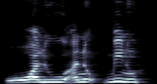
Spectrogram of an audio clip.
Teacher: یہاں پہ بھی واو مدہ کے بعد حمزہ دوسرے کلمے میں آ رہی ہے, مد منفصل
